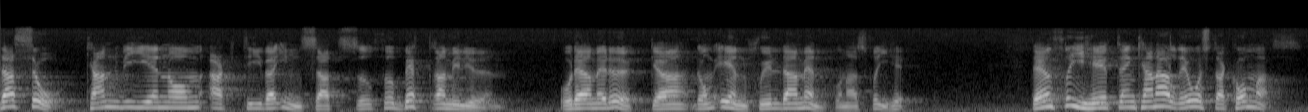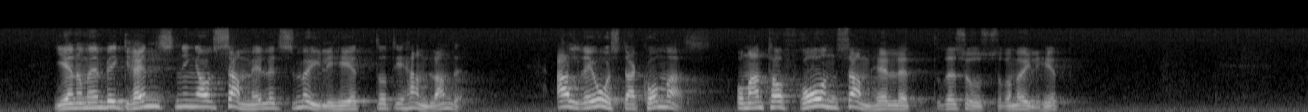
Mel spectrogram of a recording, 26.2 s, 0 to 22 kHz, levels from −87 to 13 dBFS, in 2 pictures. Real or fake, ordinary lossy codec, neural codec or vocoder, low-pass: real; none; none; none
